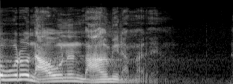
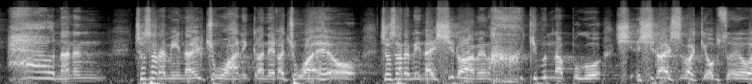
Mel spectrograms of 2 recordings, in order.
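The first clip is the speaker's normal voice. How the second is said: higher, put-on complaining voice; whiny ordinary person; 6 semitones higher than usual. A self-centred person explaining their grudges, higher and whiny. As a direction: play the petty human who only loves back. Preacher voices typical sinful human.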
